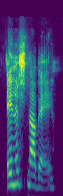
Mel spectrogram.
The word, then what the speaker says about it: Anishinaabe: Anishinaabe. – Anishinaabe.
